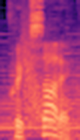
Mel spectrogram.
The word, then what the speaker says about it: quixotic: Quixotic. Quixotic. Okay. So it is pronounced like that. So it is pronounced as the way it looks.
